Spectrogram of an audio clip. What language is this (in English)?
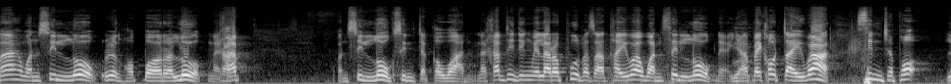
Thai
